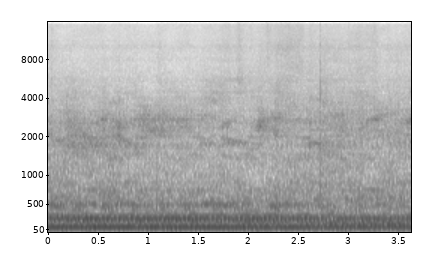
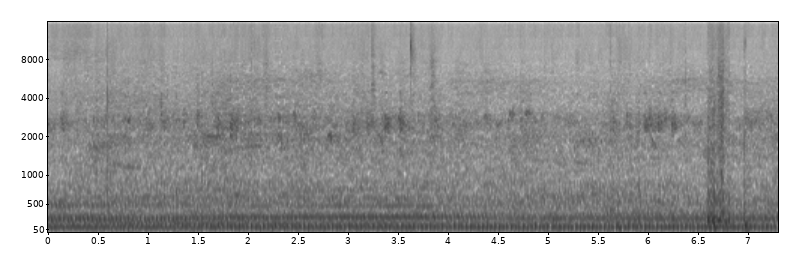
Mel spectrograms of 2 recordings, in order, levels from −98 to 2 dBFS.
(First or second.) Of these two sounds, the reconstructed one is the first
